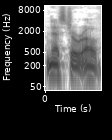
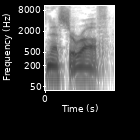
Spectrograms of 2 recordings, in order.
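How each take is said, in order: First: The last syllable ends in a soft v sound. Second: The last syllable ends in a clear f sound. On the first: The speaker calls it wrong. "It's not Nestor of" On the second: The speaker calls it right. "It's Nestor off"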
